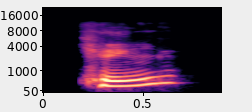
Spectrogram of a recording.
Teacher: when you say the letter K, you kind of release air. So you say ka, like king. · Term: kaf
